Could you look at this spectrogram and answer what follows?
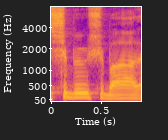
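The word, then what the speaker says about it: Shabooh Shoobah: Was that with Shabu Shabu or was it later? – With Shabu Shaba, that's how you pronounce that.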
